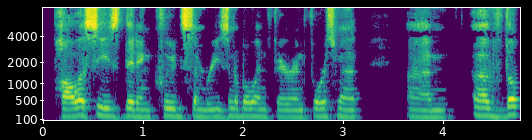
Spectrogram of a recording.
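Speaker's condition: No condition

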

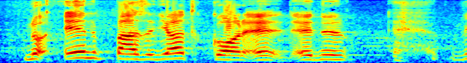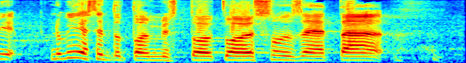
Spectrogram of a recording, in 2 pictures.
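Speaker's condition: Stuttering; frequent whole-word and part-word repetitions, some restarts; repeated sounds

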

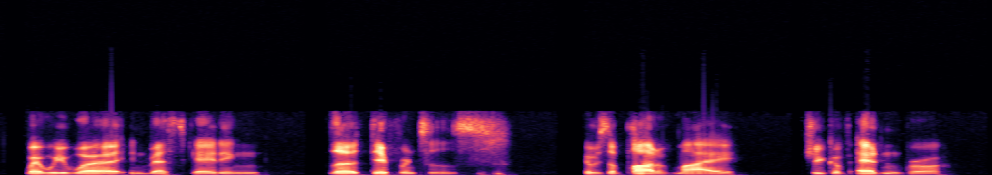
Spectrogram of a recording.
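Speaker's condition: Duchenne muscular dystrophy; genetic

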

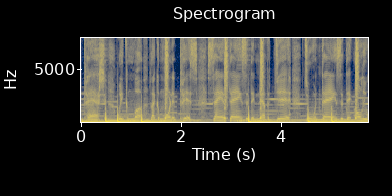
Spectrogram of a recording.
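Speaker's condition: No condition

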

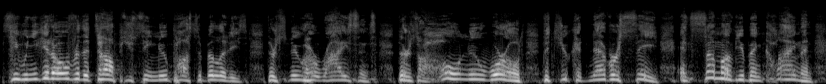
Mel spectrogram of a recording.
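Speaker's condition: Cleft lip and palate; congenital

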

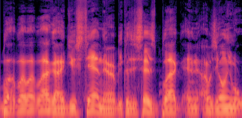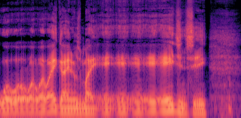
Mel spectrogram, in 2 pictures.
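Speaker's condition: Stuttering; long-standing stutter since college years, always stuttered in job interviews; still stutters in conversation; part-word and whole-word repetitions, fluent when telling stories, doing characters or imitating people; repeated sounds, prolonged sounds

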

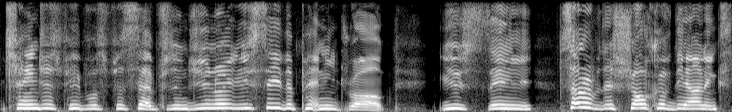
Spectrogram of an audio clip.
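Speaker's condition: Cerebral palsy; neuromuscular, full-time wheelchair user, no walking, 7-year-old powered chair, types slowly with two pointer fingers

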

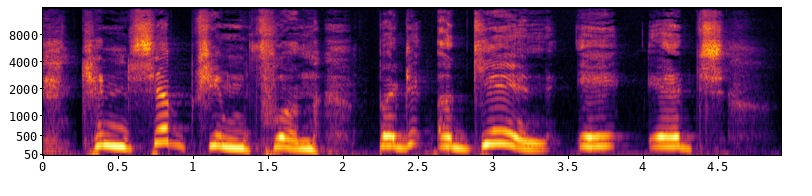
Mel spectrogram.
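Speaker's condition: Cerebral palsy; listeners adjust over time

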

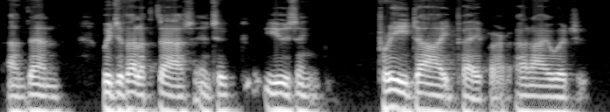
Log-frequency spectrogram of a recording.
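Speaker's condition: Parkinson's; altered visual perception

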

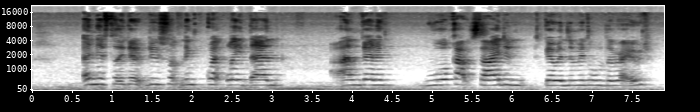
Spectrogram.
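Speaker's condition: Cerebral palsy; needs help with eating

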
